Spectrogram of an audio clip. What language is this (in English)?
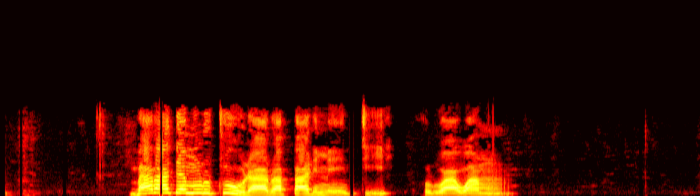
Ganda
